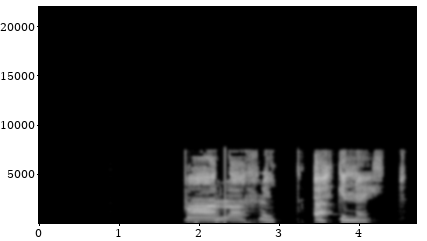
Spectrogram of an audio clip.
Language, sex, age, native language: Icelandic, female, 7, Icelandic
